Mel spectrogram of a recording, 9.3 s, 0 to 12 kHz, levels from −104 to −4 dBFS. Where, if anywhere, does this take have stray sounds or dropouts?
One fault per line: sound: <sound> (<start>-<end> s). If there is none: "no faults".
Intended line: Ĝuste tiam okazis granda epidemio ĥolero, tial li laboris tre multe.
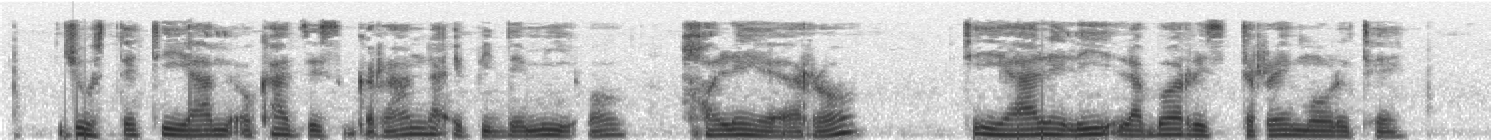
no faults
